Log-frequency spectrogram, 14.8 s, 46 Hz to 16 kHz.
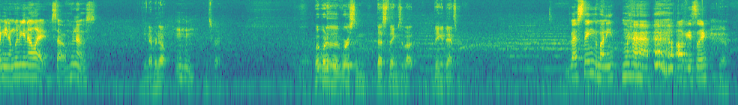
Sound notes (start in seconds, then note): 3.7 hums in agreement; 12.5 laughs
